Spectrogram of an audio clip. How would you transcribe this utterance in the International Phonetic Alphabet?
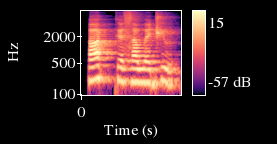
a kː ɛ z a w ɛ d͡ʒ ɯ

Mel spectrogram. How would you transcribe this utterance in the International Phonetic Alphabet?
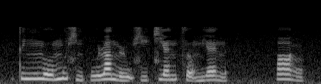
t̪ i˥ ŋ n̪ o˧˥ ʊ̯ m u˥˩ ɕ i˩ ŋ p u˧˥ ɻ a˥˩ n ɻ ṵ˨˩ ɕ i˧˥ t͡ɕ j ɛ˥ n t͡s ɤ̰˨˩ m j ɛ˥˩ n | ɑ˥˩ ŋ

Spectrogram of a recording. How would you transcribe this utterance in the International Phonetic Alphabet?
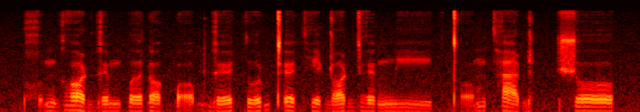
χʷ ə̰ m ɡʱ ɔ ɖ ɡ ø m p ɤ ɗ ɔ k͡p ɔ̰ b ɡ ø t̪ u ɖ tʼ ø t̪ʰ i ɖ ɔ ɖ dʱ ø ŋ͡m i | tʼ ɔ̰ m t̪ʰ a ɖ | ʃ o

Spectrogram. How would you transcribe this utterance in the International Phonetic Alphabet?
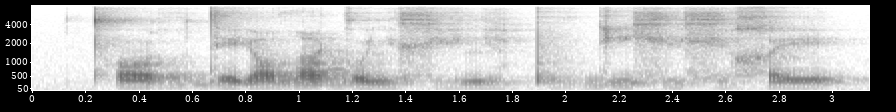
tʰ ɔ˨ ɾ o̤˦ d e˨ ɾʲ ɔ˨ ðˤ i˦ ɡ o˨ lʲ ə̤˦ x e̤˨ lʲ a̤˨ pʼ o̤˧ ɡ i˧ xʲ ə̤˦ xʲ ə̤˧ χ e˧

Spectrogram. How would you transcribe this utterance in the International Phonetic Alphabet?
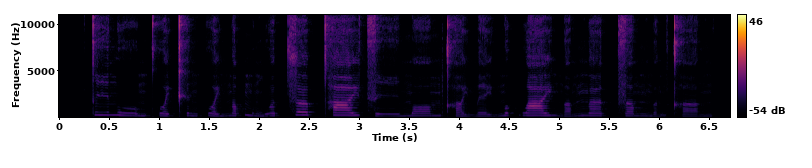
t̪ iː˧ n w uː˨˩ ŋ kʷʰ ɐ˨˩ j kʰ ɪ˨˩ ŋ kʷ ɐ˨˩ j ŋ ɐ˨˥ p̚ m ʊ˨˩ ŋ w ɵ˧ t̚ t͡s œː˥ p̚ t̪ʰ aː˥ j t͡s iː˨ m ɔː˧ m kʰ ɐ˨˩ j m e˨˩ j n̪ ʊ˥ k̚ w aː˥ j ŋ ɐ˨˥ m ŋ œː˥ t̚ t͡s ɐ˧ m ŋ ɵ˨˩ n kʰ ɐ˨˧ ŋ

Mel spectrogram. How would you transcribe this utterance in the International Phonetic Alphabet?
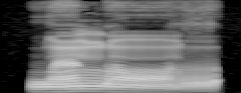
w œ̃ ŋ l ɔ̃ː r

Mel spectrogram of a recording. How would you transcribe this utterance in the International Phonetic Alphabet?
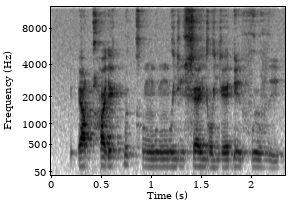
ʔ ɪ qʰ u ɾʲ ɛ k͡p ɯ kʰ ʊ ŋ u ŋ u j i x ɛ j o j e ɗ i f ɯ v i

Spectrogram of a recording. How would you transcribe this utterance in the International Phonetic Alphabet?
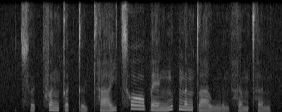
t͡sʰ ɵ˨˥ t̚ f ɐ˥ ŋ t̪ ɐ˧ k̚ t̪ ɵ˨˩ ɥ t̪ʰ aː˨˥ j t͡sʰ ɔː˥ p ɛː˧ ŋ n̪ ʊ˥ k̚ n̪ ɐ˥ ŋ t̪ aː˨ w ŋ ɵ˨˩ n h ɐ˨˥ m t̪ʰ ɐ˨ n

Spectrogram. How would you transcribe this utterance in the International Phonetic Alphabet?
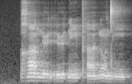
ʁ ã˦ n ʉ˧ r ʉ˨˦ ɗ ĩ˨˦ pʰ ã˨ ɗ õ˧ d ĩ˨

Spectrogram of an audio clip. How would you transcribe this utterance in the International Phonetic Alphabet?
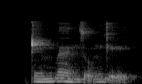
ʈ e m b ɜ n z o̰ ŋ ɡ ḛ

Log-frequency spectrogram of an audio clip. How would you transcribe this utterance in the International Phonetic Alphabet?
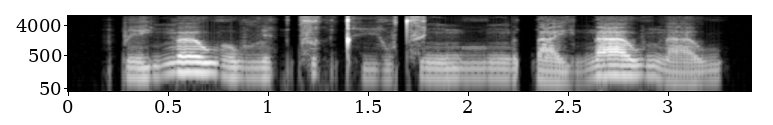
p e˨˧ j ŋ œː˥ w o˧ w l ɪ˧ k̚ t͡s ʊ˥ k̚ t̪ʰ iː˨ w t͡s ɪ˧ ŋ m uː˧ ŋ ɵ˧ t̚ aː˨ j n̪ aː˥ w n̪ aː˨˧ w

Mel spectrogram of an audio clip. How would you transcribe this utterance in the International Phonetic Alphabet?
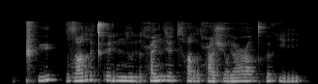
ǁʰ y | z ɑ r kʰ ø r n z u r ħ e n z ø t͡sʰ ɑ r ħ ɑ ʃ ɔ ɾ ø ʕ ɔ kʰ ɵ x i r

